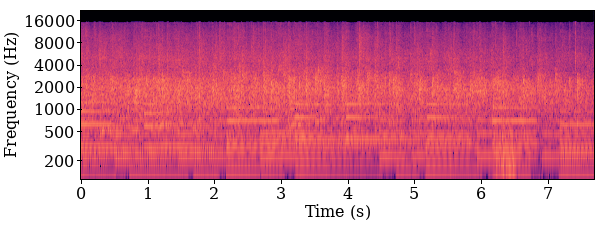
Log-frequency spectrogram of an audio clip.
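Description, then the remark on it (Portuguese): An audience claps steadily for several seconds, a dense, even patter of hands layered over sustained keyboard or organ chords that shift in pitch underneath. “Segundo, pode aplaudir então, pode aplaudir mesmo.”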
